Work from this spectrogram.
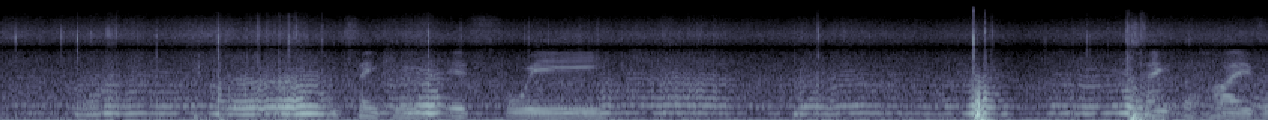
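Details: A big bee colony, known for chasing its owners down the garden, is taken apart from its top bar hive; a low, even buzz of many bees runs throughout, with a short steady tone midway and scattered sharp knocks.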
